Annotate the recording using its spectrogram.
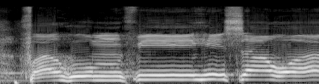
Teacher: Jadi membacanya kita sampai 3 alif untuk mad wajib mutasil yang diwakafkan. · sukun hamzahnya itu harus diperjelas dan bedakan antara sukun hamzah dan sukun ain. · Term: mad wajib muttasil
